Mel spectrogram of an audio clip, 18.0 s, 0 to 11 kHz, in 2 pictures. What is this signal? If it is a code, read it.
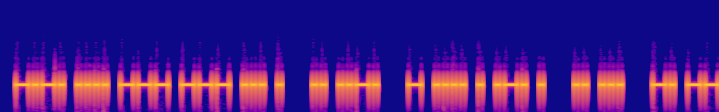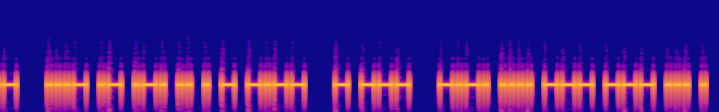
Morse code, heard as a keyed tone, about 22 wpm, 700 Hz. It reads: CHOOSE IF THERE IS NO VARIETY TO CHOOSE
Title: Sentences from Top 1000 Words - Review Part 4 - 22wpm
